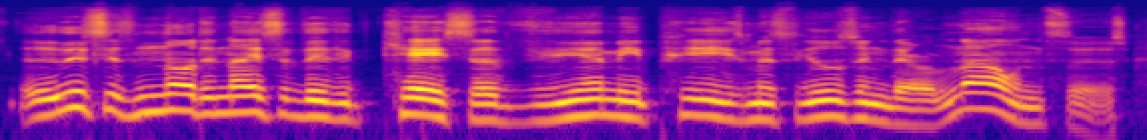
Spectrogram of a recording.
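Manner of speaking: a streamer mocking a quote in a thick French accent; outrageous French accent. Read the quote in an over-the-top French accent. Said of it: "in an outrageous French accent".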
